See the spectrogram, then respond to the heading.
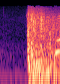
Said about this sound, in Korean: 그때 또 총소리.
